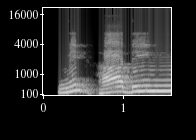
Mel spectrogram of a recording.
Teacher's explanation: मीम नून जेर मिन, हा अलिफ जबर हा, दाल दो जे दिन, मिन हा दिन, मिन हा दिन पढ़ेंगे हम। ये मिन में नून साकिन है, यहां नून साकिन के बाद हा आया है हुरूफ हल्की में से, तो इसलिए हम यहां गुन्ना नहीं करेंगे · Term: इजहार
